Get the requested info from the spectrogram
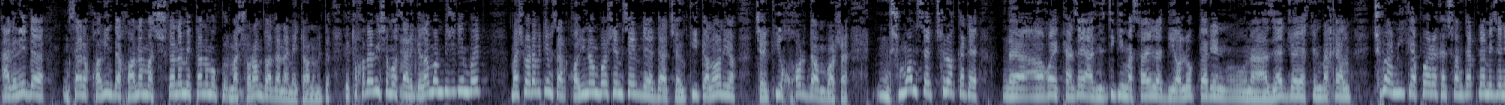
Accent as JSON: {"language": "Persian", "country": "Afghanistan", "said": "ما شما افغان هستیم"}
